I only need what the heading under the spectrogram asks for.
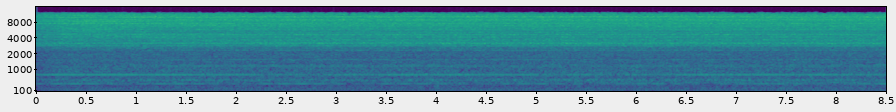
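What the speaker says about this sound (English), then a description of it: "We're going to run the spindle first." A 2008 Mazak Quick Turn Nexus 100-II M CNC lathe with a 6-inch chuck runs its spindle at a steady 1,000 RPM, giving a constant mechanical hum with a high whine and broadband hiss that does not change throughout.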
